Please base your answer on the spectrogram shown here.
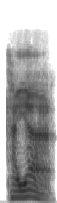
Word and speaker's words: callar: Okay, callar. Okay, this is an instance of that double double L, ella, sounds like a Y. Callar. And we've also got the stress on the final syllable.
